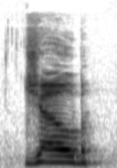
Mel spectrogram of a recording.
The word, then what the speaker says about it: GOB: G-O-B. – Do you know how to say it? – Job.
